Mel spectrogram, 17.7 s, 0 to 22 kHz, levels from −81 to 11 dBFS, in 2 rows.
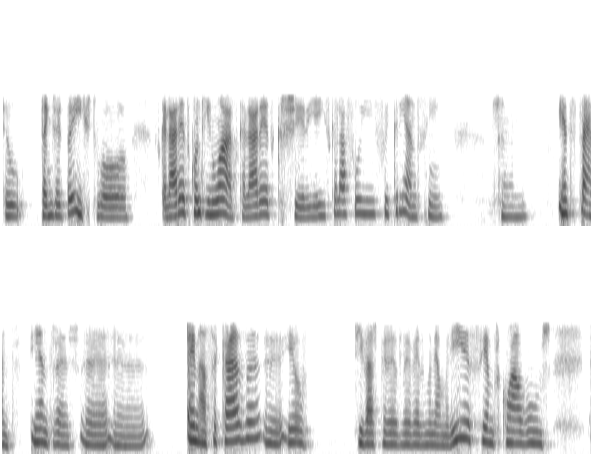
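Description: From 1.10 s to 2.66 s, between "eu tenho jeito para" and "é de continuar se", the speech turns rougher and more synthetic with no gap and no change in bandwidth. This is an AMR rate drop, which fits the mobile codec falling from the 12.2 kbps mode to 5.9 kbps, with fewer bits left to model the voice. The same coarsening recurs from 7.59 s to 11.08 s, ending just before "em nossa casa eu".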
